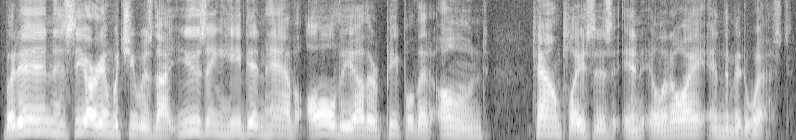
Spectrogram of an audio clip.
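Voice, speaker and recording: An older man runs a live training seminar with a slightly raised pitch. He tells folksy stories and keeps tossing questions to the audience. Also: normal speed, warm tone, clean tone. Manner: folksy, storytelling, asks the room questions. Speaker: commercial real estate trainer.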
